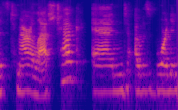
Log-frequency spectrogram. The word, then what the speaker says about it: Lashchyk: Yes, it's Lashchyk. My ex-husband used to say, like the last check in your checkbook.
